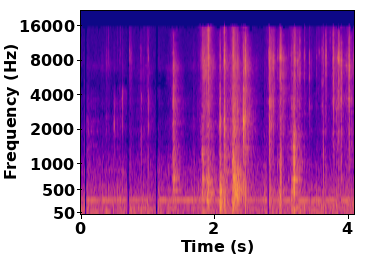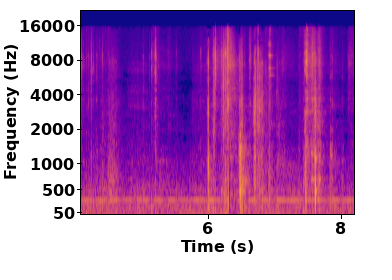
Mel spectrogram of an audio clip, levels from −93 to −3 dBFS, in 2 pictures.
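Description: At 1.88 to 1.91 s, compressed frames are skipped. About three frames of 46.4 ms, roughly 150 ms of audio, never play. The sound jumps ahead. At 2.95 to 2.98 s, about two frames vanish the same way.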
